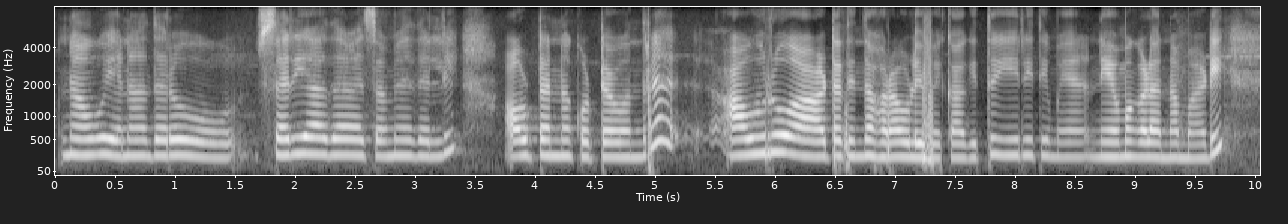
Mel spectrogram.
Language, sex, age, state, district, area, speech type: Kannada, female, 30-45, Karnataka, Davanagere, urban, spontaneous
